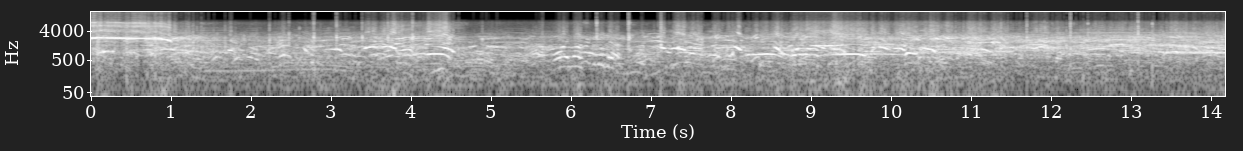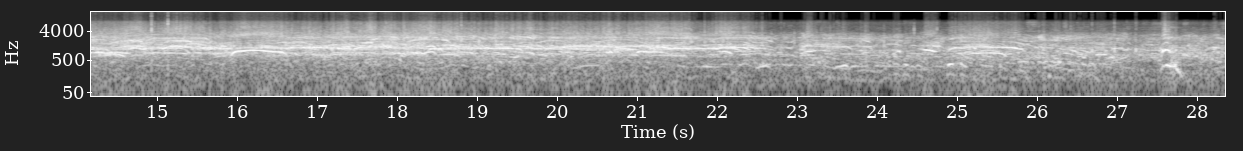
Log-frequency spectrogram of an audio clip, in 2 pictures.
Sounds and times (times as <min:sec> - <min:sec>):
Male speech, man speaking: 0:05.7 - 0:08.1, 0:23.2 - 0:26.7.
